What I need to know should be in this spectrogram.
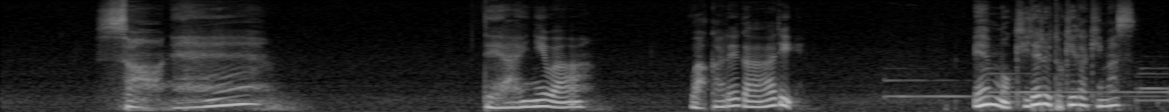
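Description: A woman speaks expressively into a microphone, in bursts with pauses.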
